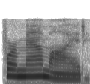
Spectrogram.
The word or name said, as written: formamide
